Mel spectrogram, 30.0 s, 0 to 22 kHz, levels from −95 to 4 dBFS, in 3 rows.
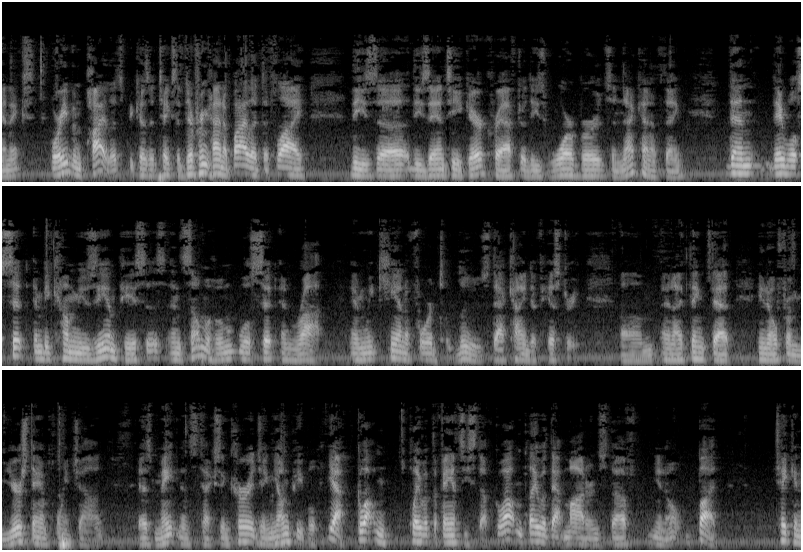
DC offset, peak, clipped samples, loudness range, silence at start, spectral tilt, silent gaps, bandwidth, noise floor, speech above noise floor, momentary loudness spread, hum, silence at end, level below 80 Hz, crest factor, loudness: under 0.1%; -8 dBFS; under 0.1%; 6 LU; 0 s; -6.5 dB/octave; none; 11.5 kHz; -55 dBFS; 28 dB; 12 LU; none; 0 s; -50 dBFS; 20 dB; -28 LUFS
